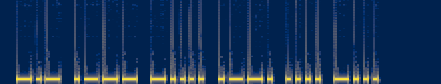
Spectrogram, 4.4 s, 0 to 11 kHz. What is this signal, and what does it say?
Morse code, heard as a keyed tone, about 25 wpm, 700 Hz. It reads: KJ6PHB
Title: USA Callsign DE Callsign - 6 Characters - 25wpm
